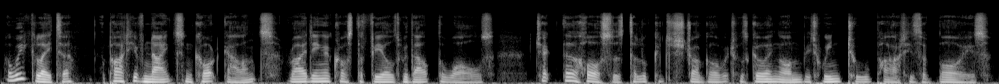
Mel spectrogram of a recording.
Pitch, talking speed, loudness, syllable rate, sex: 120 Hz, 205 wpm, -19 LUFS, 5.0 syllables/s, male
